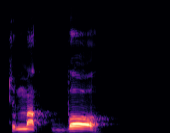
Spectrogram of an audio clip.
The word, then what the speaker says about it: tumakbo: As a direction indicator, another example would be tumakbo sa kanila ang dalaga. Tumakbo sa kanila ang dalaga. Tumakbo sa kanila ang dalaga. It means the young lady ran to them. Word for word, it's tumakbo sa kanila ang dalaga.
